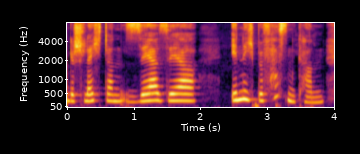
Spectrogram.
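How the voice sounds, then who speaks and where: A woman's high voice, dark and mellow in tone, at a very slow pace. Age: 20s. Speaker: reality TV contestant. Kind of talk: interview.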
